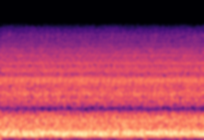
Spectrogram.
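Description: Steady car engine hum and road noise heard from inside the cabin, a low, even drone with no change.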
